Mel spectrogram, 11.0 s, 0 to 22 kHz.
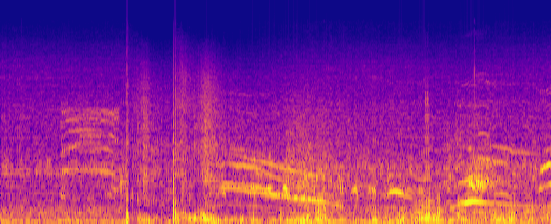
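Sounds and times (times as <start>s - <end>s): explosion bangs: 2.5s - 6.5s.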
